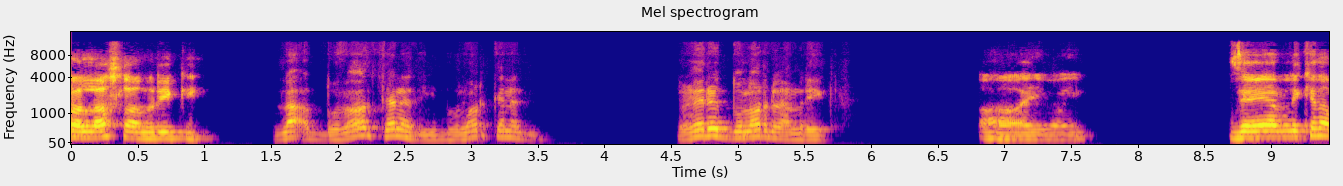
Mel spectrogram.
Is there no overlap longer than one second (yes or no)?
yes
